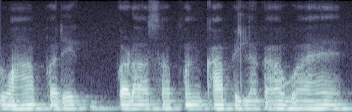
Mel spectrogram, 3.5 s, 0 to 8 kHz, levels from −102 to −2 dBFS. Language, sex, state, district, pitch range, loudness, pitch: Hindi, male, Jharkhand, Ranchi, 100-105 Hz, -15 LUFS, 105 Hz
